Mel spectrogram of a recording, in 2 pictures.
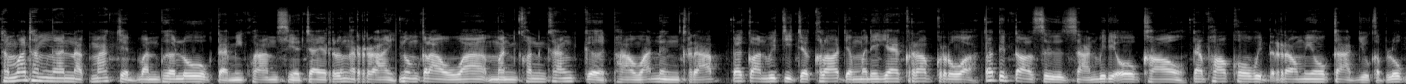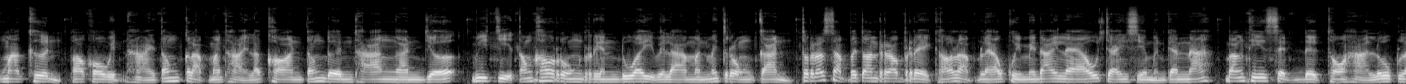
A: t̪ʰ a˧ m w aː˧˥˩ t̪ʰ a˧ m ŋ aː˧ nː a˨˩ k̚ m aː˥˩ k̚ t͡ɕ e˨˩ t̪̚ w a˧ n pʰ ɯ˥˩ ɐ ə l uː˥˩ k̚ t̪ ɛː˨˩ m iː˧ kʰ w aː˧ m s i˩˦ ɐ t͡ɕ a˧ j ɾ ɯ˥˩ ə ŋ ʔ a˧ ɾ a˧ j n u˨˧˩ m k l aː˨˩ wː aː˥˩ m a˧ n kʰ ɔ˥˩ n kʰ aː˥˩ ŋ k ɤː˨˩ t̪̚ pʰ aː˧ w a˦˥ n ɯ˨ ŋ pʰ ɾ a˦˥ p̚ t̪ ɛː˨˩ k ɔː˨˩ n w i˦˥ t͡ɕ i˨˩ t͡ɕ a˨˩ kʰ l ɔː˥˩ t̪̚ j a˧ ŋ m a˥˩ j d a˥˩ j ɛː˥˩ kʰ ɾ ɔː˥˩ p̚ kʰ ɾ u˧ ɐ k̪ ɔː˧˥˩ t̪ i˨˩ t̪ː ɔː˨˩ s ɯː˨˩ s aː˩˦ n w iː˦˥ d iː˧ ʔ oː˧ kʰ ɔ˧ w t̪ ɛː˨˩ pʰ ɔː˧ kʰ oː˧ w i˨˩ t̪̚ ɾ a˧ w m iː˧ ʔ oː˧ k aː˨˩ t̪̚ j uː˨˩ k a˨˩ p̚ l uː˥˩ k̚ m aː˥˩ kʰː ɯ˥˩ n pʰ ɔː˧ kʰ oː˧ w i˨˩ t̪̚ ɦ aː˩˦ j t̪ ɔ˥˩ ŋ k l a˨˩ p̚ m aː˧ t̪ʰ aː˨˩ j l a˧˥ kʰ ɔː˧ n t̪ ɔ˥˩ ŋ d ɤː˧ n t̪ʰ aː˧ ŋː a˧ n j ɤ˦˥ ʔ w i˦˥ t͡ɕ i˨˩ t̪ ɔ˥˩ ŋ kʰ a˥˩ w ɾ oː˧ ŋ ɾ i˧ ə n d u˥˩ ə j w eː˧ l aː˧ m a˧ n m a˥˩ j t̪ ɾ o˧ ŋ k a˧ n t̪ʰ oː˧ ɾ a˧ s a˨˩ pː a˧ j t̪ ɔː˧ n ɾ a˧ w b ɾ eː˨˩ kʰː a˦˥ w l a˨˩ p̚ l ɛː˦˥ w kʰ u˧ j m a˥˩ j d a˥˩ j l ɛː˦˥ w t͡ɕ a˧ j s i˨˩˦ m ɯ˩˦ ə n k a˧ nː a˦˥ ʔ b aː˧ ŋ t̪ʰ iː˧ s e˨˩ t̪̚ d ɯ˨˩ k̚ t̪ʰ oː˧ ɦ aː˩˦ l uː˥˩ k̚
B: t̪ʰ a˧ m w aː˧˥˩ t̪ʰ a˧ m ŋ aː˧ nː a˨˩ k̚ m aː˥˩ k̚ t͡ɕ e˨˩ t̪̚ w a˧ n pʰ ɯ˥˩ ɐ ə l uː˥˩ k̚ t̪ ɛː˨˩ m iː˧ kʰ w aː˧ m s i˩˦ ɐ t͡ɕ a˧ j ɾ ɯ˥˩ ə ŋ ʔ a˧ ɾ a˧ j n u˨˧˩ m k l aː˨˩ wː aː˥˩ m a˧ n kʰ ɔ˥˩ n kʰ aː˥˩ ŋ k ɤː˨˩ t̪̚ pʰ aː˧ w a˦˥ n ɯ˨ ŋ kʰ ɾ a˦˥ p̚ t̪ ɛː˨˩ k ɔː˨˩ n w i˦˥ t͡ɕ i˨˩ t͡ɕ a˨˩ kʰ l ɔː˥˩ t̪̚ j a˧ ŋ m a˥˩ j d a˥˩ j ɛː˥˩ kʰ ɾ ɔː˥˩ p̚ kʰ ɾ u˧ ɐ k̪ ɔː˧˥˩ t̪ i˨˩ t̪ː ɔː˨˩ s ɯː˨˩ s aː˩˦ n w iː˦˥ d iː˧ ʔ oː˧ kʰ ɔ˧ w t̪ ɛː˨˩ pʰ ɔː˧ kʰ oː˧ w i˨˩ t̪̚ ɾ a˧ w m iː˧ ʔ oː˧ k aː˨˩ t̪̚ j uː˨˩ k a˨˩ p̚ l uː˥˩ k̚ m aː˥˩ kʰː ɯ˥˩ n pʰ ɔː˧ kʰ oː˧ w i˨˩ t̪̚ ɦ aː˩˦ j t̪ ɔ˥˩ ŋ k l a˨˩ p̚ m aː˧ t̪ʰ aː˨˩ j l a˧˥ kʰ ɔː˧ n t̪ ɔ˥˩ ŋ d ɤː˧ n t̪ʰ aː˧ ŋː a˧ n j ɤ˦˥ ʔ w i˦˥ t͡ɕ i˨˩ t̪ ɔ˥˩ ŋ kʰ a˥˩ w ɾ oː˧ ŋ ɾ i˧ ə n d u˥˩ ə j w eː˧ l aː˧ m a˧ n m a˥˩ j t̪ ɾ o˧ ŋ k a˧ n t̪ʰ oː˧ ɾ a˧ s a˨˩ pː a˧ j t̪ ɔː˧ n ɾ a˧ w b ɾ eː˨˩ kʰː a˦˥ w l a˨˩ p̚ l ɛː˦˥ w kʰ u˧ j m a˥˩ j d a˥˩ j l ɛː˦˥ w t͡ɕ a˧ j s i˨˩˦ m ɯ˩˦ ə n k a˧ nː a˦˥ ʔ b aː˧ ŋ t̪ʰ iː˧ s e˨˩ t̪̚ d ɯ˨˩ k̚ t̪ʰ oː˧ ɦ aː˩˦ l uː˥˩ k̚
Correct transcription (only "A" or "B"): B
